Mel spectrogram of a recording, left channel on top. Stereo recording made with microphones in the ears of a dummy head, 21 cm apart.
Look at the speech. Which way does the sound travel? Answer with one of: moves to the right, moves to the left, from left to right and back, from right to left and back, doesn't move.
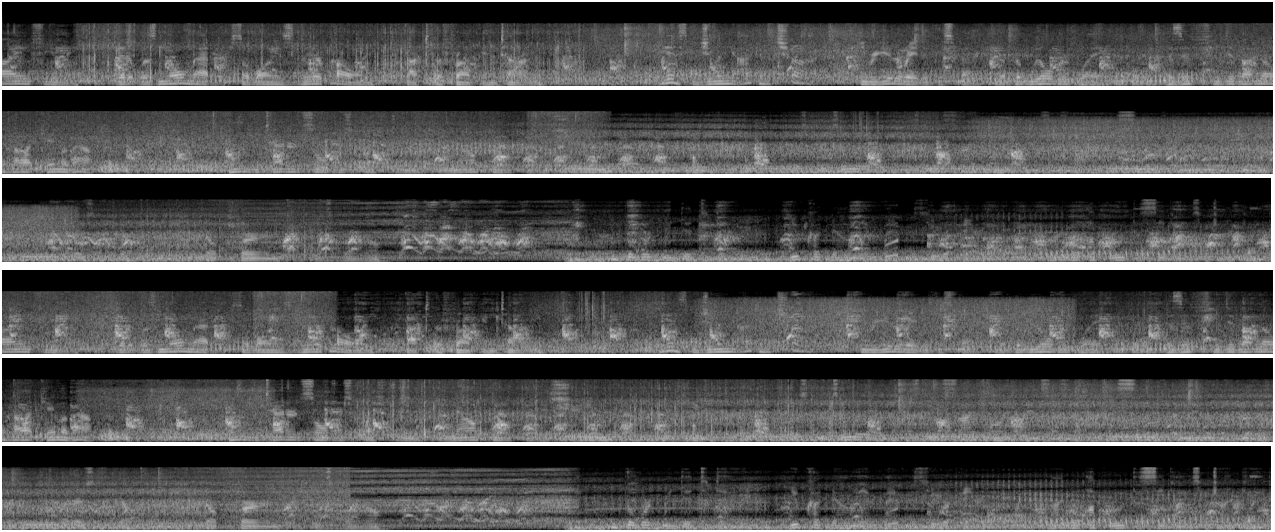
moves to the right.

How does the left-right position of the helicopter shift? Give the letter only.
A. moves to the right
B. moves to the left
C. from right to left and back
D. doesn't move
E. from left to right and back
A.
